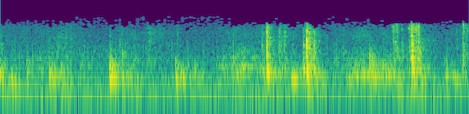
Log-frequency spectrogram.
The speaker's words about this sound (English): The following morning, Mary Carver and Hank were at breakfast when a knock came at the door.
